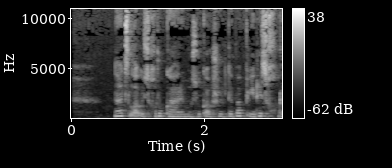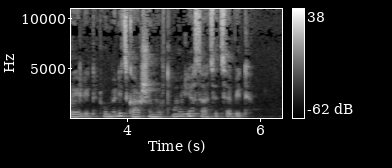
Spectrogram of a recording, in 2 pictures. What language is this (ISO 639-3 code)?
kat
